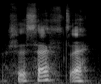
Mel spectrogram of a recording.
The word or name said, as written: sisehL-ts'eh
